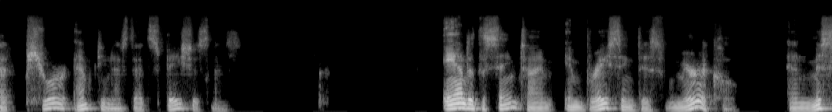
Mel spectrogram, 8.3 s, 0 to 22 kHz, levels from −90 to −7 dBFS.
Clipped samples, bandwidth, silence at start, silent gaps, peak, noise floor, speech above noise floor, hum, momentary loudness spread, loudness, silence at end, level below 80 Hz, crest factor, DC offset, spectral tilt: under 0.1%; 12 kHz; 0 s; 2.62-3.13 s, 3.46-4.15 s, 4.26-4.41 s, 7.58-7.84 s; -8 dBFS; under -90 dBFS; over 60 dB; none; 15 LU; -31 LUFS; 0 s; -54 dBFS; 24 dB; under 0.1%; -6 dB/octave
